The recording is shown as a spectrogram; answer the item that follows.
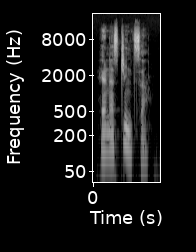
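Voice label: "Hernasdjinsa", pronunciations; Fourth Way; Beelzebub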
